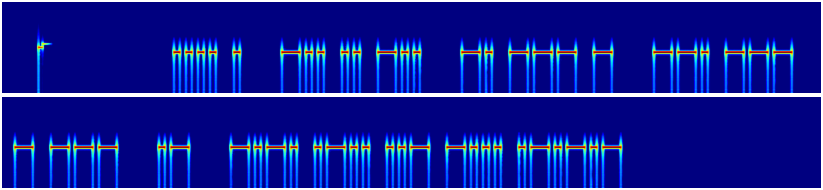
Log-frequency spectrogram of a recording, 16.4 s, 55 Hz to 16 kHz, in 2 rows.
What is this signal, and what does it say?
Morse code, heard as a keyed tone, about 20 wpm, 700 Hz. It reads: HE DID NOT GO TO A CLUB.
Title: Sentences from Top 1200 Words 20wpm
